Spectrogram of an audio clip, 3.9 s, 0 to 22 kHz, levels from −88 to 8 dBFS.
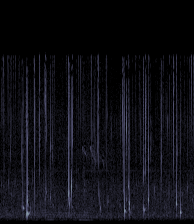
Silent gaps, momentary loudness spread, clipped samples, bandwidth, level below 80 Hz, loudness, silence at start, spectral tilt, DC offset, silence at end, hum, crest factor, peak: none; 15 LU; under 0.1%; 17 kHz; under -90 dBFS; -42 LUFS; 0 s; 6.5 dB/octave; under 0.1%; 0.05 s; none; 32 dB; -12 dBFS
